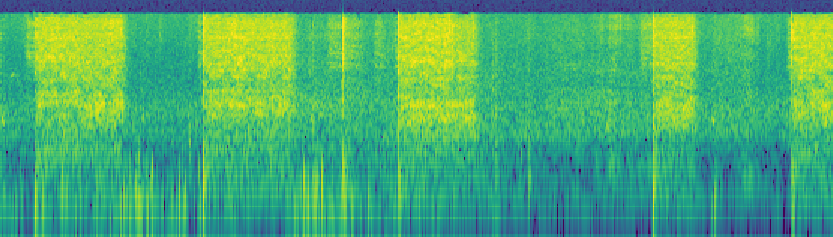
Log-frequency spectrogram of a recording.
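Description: Handheld propane torch hissing in several bursts of about a second each as the flame is played over a plucked chicken to singe off the last small hairs and pinfeathers. Clicks and knocks from handling the carcass on a plywood board come between the bursts.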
